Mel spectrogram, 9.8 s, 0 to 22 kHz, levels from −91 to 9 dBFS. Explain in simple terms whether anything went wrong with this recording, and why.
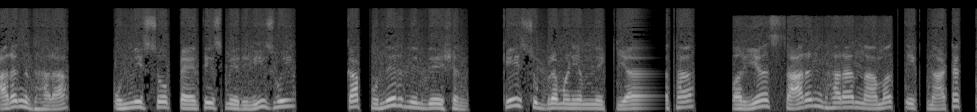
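Two things went wrong. The speech sounds grainy and gritty the whole way through, roughest in the quieter moments, because the grit follows the voice. That's low bit depth without dither: the audio was likely stored with only about 5 bits, rounded with nothing to smooth it.

From 6.32 to 6.79 s there's a call audio freeze. The last bit of sound stretches into a fading buzz for about a third of a second, then the speech picks up exactly where it stopped, likely because delayed packets left the receiver with nothing to play.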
